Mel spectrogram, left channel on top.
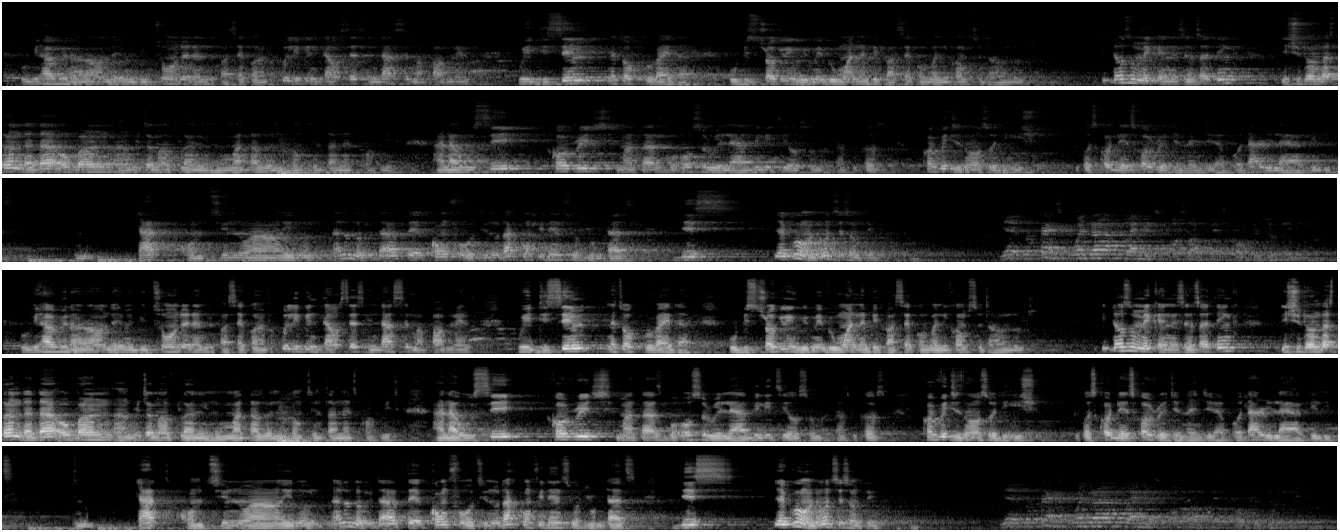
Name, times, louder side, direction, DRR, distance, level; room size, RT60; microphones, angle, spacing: voice 1, 0.2-10.2 11.0-12.4 12.8-18.5 18.9-22.2 22.6-23.8 24.2-26.7 27.4-27.7 28.1-33.0 33.4-34.0 34.4-35.5 35.8-35.9, right 6 dB, 80° right, 15 dB, 0.3 m, -24 dB
voice 2, 36.7-39.9, left 1 dB, 30° left, -2 dB, 1.8 m, -36 dB
20.0 x 9.9 x 2.5 m, 2.4 s
head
